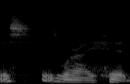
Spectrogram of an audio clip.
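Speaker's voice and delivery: hushed, very quiet, soft voice. Retelling what a guide said by the well where he hid, in a soft voice. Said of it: "in a soft voice said".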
